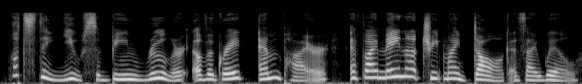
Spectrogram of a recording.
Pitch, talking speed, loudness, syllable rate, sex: 240 Hz, 205 wpm, -16 LUFS, 4.6 syllables/s, female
